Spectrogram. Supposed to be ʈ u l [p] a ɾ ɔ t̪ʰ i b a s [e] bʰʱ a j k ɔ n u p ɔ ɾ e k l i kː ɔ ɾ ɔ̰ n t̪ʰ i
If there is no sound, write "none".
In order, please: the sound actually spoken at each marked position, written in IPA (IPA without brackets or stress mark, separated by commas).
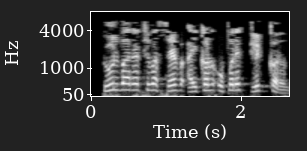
b, e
